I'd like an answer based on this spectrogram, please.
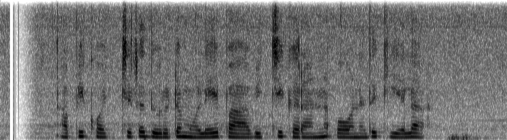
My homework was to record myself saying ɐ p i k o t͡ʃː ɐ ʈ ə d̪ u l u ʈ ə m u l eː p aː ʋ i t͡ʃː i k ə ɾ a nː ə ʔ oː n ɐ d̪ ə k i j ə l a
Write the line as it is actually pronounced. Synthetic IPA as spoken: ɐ p i k o t͡ʃː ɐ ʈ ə d̪ u ɾ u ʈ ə m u l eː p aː ʋ i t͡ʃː i k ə ɾ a nː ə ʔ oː n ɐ d̪ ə k i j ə l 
